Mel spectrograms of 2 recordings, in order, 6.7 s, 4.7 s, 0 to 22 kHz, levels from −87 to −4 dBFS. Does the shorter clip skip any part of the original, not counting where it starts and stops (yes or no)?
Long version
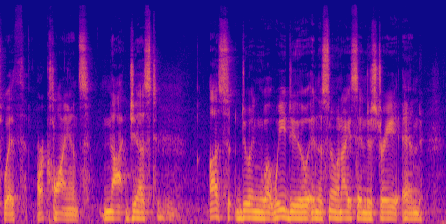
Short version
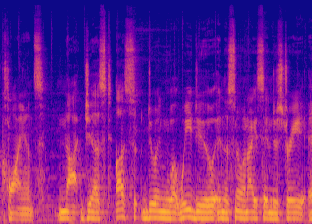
yes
